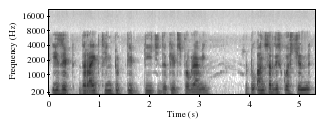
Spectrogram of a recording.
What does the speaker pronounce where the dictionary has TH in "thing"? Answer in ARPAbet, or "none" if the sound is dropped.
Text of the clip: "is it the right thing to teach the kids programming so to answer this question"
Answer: T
